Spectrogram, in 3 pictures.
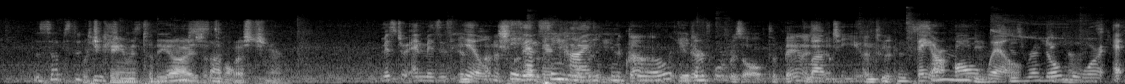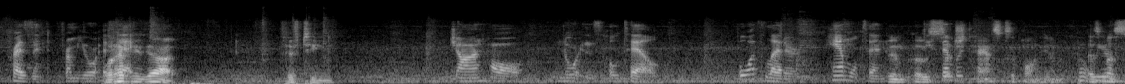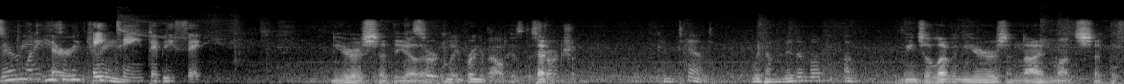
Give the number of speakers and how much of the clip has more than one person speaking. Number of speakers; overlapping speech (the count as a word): five, about 37%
